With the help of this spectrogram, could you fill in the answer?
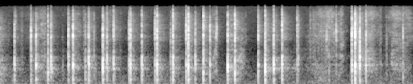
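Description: A tall red printed cardboard product box is held upright while long nails tap and scratch quickly across its front and sides. About two dozen sharp, dry, papery taps come in a fast, uneven run. Brief scratchy rustling fills the gaps, including a softer scratching stretch just after the three-second mark, with no boom or ring after each hit.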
